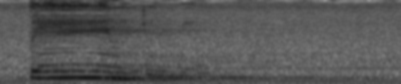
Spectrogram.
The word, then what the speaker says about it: pêndulo: Pêndulo. É o pen, né? Pêndulo. Então, o acento vai no pen.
